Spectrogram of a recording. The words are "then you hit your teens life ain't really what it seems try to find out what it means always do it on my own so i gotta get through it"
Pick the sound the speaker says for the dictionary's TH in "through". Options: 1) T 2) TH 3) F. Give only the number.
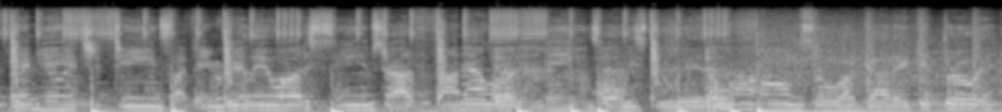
2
